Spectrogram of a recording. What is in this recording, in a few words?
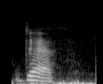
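"death", American English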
